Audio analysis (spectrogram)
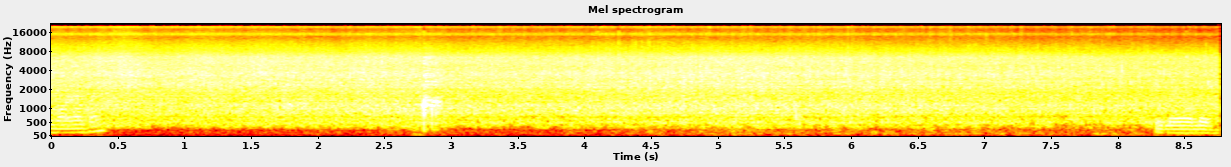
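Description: Tomato paste with spices, including cinnamon and cloves, frying in a hot pan: a steady, loud sizzle and hiss that holds throughout, with a single stir or clink partway through and brief voice fragments at the start and end.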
